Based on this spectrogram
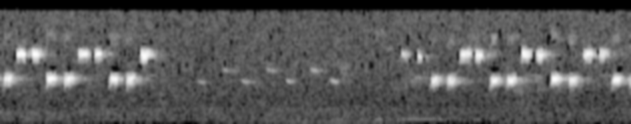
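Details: A pair of small birds singing in early spring, heard at moderate distance: crisp, high two-note phrases repeated rapidly and evenly, then a short quiet gap before the same bright pattern resumes.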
